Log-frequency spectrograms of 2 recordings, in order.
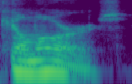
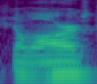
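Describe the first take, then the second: First: The second syllable sounds like 'more'. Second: The second syllable sounds like 'mar'. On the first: The speaker calls it right. "but it's Kilmore's. And um, that almost like O O R" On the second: The speaker calls it wrong. "I've been saying Kilmars, which I guess is that Tennessee accent"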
